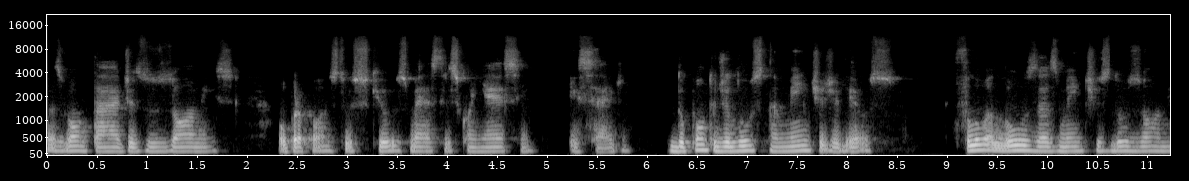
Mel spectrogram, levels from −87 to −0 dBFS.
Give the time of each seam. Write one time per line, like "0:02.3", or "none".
0:06.1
